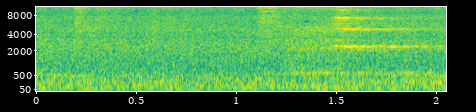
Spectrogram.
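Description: Steady low rumble of a large indoor sports hall, with a short high-pitched squeal about a second and a half in, a sports shoe squeaking on the synthetic court floor.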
